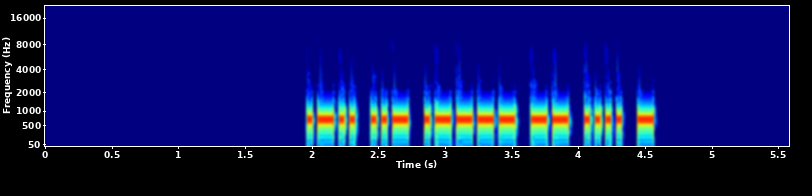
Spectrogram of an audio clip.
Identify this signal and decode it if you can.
Morse code, heard as a keyed tone, about 30 wpm, 700 Hz. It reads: LU1MHT
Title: DXCC-100 Call Signs - 6 Characters - 30wpm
